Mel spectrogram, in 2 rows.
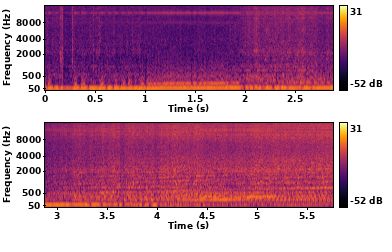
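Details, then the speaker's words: Chevy 454 big block after redneck angle-grinder valve reliefs cut into pistons for piston-to-valve clearance with a higher-lift cam, four-speed; idle about 700 rpm, temperature about 60, oil 40 psi: deep V8 rumble revs smoothly, no knock or misfire, running normally again. "it's running again got really really really sounds good"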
